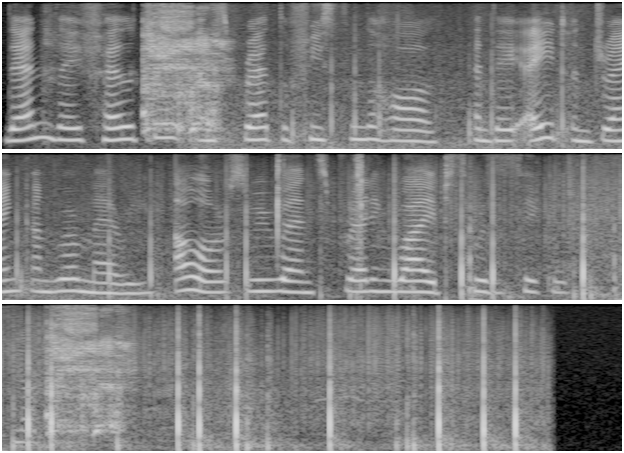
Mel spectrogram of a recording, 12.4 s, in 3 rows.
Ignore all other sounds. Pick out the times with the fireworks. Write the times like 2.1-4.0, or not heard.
2.1-11.9.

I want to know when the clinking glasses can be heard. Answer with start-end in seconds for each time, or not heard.
not heard.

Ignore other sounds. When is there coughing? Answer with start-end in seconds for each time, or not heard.
0.2-1.6, 7.9-9.2.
